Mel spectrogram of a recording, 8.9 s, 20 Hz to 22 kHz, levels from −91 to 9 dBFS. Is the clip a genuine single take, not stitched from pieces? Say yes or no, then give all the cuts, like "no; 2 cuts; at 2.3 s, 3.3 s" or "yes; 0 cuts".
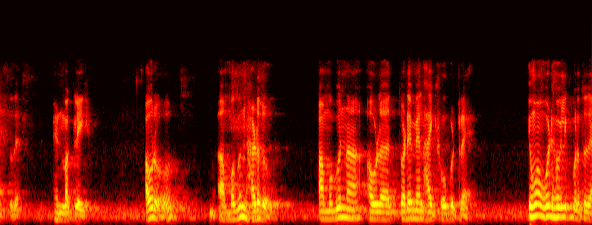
yes; 0 cuts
